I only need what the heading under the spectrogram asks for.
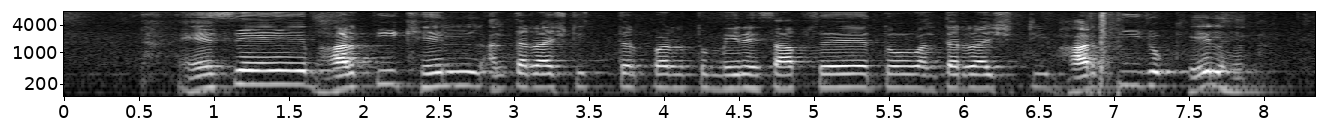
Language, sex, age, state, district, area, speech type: Hindi, male, 45-60, Madhya Pradesh, Hoshangabad, rural, spontaneous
